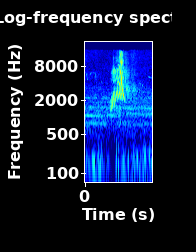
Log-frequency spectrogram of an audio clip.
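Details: Alpine chough, one of many tame birds gathered on alpine pastures of the Dachstein mountains in Austria, giving a single shrill whistled call that sweeps sharply upward and lasts about a third of a second, over a quiet background.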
